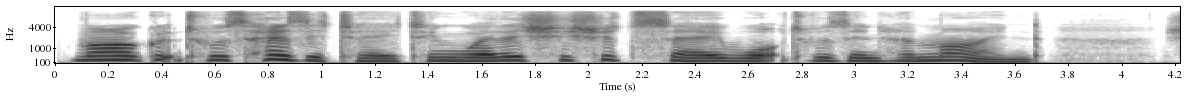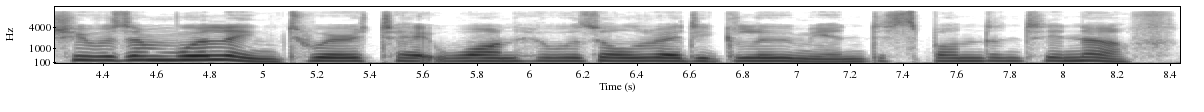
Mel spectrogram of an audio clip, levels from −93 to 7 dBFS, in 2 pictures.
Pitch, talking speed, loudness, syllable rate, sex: 200 Hz, 180 wpm, -19 LUFS, 5.4 syllables/s, female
